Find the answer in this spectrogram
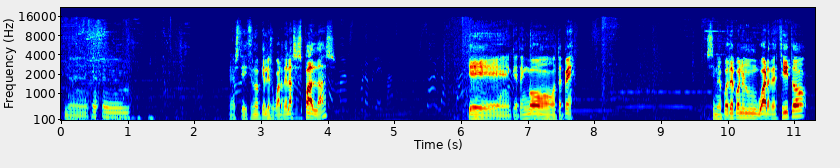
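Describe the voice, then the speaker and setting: A young man from Spain with a Spanish accent, chatting excitedly to viewers while commentating his own gameplay. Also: mid-range voice, unhurried, long pauses, clear, resonant tone, faint music behind. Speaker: streamer playing a video game.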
